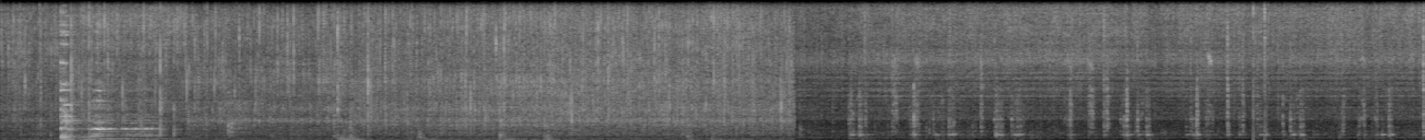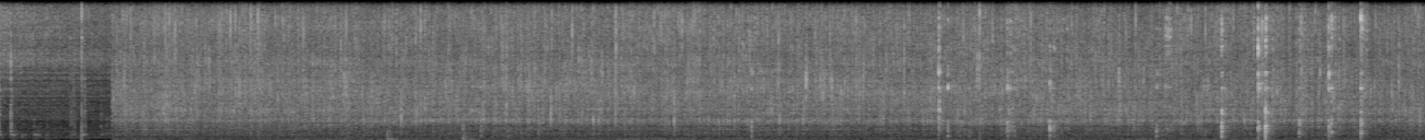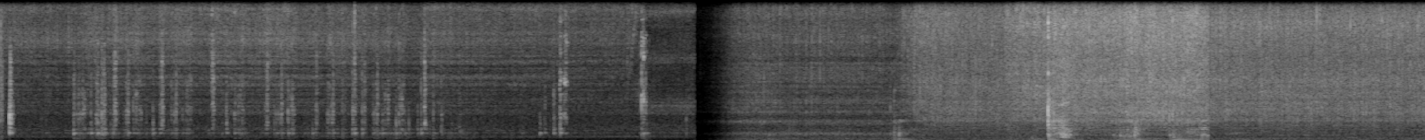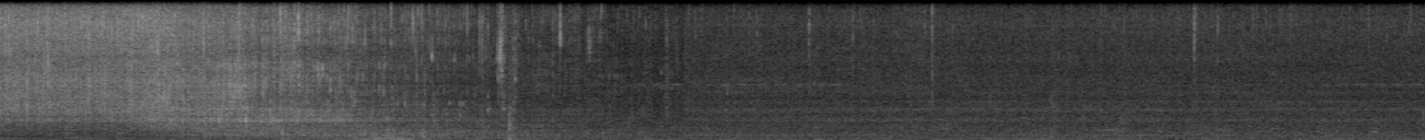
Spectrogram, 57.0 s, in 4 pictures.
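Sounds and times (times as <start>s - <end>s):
food sizzling in hot oil: 0.0s - 57.0s
metal spoon scraping a pan: 0.6s - 2.6s, 8.4s - 15.4s, 21.2s - 33.2s, 33.8s - 34.3s, 38.6s - 40.6s.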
